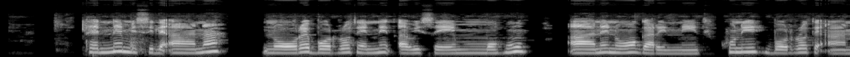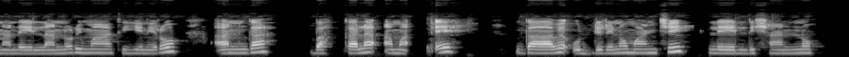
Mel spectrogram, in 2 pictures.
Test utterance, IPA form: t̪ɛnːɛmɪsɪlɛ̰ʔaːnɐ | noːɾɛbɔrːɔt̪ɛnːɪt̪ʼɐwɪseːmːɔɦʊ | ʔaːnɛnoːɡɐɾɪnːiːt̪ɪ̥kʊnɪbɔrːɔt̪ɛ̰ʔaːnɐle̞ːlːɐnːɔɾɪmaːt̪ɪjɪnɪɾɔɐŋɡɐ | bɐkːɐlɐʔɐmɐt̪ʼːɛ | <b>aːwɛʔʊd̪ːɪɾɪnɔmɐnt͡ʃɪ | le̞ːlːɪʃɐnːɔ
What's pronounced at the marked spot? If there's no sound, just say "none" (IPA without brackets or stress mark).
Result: ɡ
